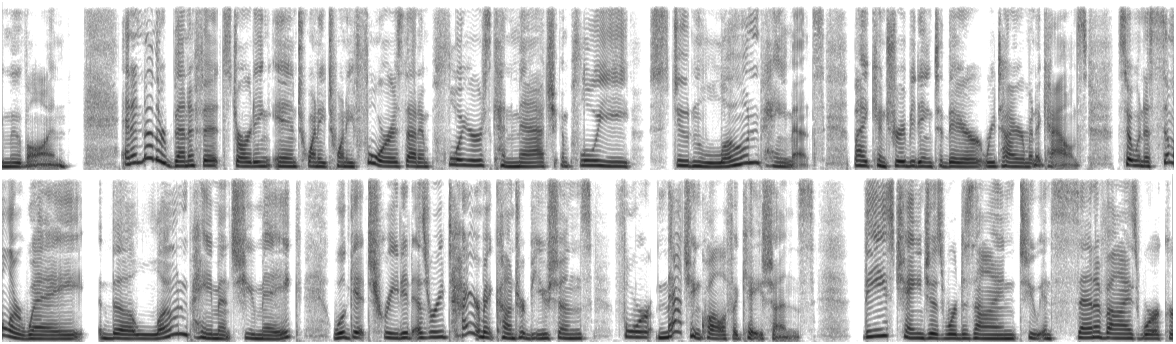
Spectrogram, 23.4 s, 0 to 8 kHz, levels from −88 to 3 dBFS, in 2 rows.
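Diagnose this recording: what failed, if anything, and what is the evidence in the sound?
Nothing failed: the sound offers no evidence of a fault at any stage.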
